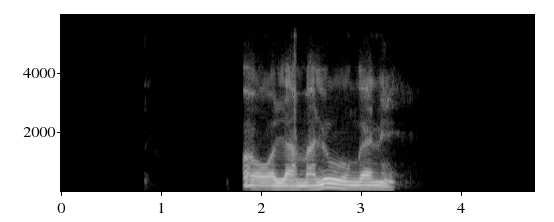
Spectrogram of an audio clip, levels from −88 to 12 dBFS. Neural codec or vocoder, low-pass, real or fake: codec, 16 kHz, 16 kbps, FunCodec, trained on Chinese and English, 50 frames a second; 5.4 kHz; fake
